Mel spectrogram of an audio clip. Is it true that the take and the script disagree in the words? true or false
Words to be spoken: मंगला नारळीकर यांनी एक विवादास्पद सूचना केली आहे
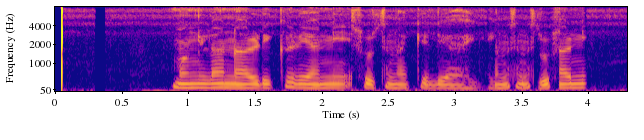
true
